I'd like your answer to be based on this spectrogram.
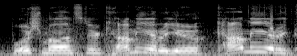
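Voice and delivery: high, loud taunt; taunting call. Real, not acted. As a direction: call the enemy out playfully. Taunting enemy during gameplay.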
